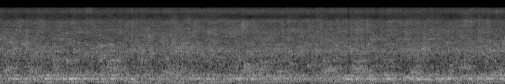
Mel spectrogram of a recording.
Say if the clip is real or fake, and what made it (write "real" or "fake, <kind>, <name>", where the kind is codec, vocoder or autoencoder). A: fake, autoencoder, DAC-VAE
